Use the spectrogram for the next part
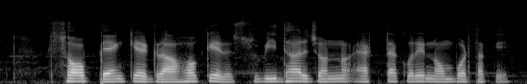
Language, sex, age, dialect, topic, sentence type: Bengali, male, 18-24, Standard Colloquial, banking, statement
